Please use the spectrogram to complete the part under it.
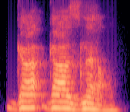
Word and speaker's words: Gosnell: Is it Gosnell or Jocelyn? Yes. – Gosnell.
